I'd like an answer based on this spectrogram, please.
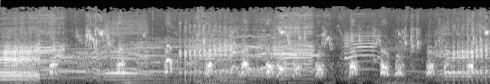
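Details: Flock of sheep mixed with goats calling without letup: layered, quavering bleats of differing pitch and length overlapping throughout, some drawn out and bending in tone.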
